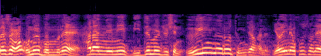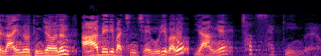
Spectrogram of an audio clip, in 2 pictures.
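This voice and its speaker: A high-voiced man talks at a moderate pace with hardly any pauses. His pitch swings very wide, and his loudness swings a lot. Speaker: pastor. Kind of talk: sermon.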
